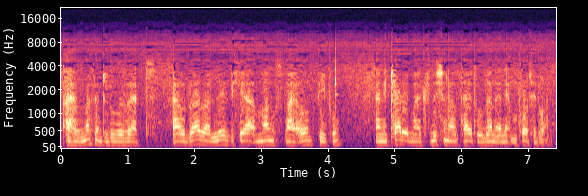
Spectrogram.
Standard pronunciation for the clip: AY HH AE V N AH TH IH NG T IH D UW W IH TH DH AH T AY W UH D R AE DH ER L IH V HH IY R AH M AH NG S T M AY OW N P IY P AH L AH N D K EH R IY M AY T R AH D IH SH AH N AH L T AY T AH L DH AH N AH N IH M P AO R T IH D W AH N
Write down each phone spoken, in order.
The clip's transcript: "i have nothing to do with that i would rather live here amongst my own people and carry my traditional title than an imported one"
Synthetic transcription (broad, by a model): AY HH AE V N AH TH IH NG T IH D UW W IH DH AH T AY W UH D R AE DH ER L IH V HH IY R AH M AH NG S T M AY OW N P IY P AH L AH N K EH R IY M AY T R AH D IH SH AH N AH L T AY T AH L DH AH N AH N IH M P AO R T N W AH N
